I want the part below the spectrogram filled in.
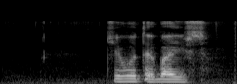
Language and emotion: Russian, neutral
